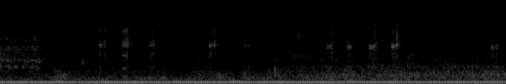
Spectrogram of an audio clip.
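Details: Domestic cat chattering at prey it cannot reach, rapid clicking bursts in quick succession over a steady low hum.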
